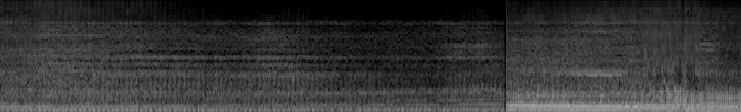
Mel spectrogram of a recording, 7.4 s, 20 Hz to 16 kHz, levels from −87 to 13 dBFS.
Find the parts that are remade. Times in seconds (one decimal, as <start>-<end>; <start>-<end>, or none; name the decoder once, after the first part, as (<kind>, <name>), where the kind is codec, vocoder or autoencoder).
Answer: 6.4-7.0 (vocoder, BigVGAN v2)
